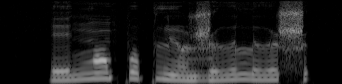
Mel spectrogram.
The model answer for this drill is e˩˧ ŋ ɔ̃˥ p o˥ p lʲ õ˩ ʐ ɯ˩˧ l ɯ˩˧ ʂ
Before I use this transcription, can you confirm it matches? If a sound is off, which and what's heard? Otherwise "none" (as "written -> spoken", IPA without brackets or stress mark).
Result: none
